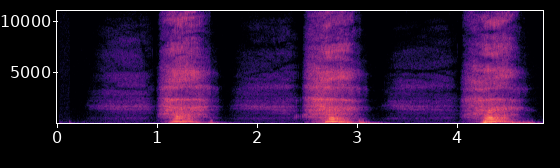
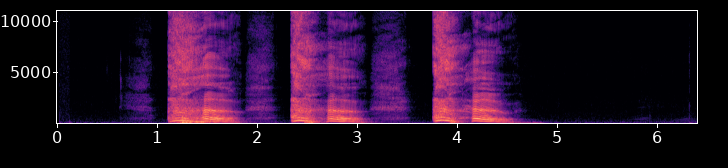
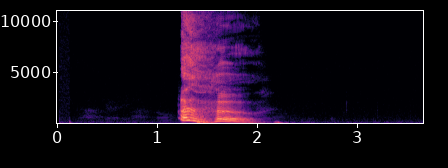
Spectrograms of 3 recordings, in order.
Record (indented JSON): {
  "exhalation_length": "4.9 s",
  "exhalation_amplitude": 9509,
  "exhalation_signal_mean_std_ratio": 0.42,
  "three_cough_length": "6.4 s",
  "three_cough_amplitude": 16370,
  "three_cough_signal_mean_std_ratio": 0.46,
  "cough_length": "3.7 s",
  "cough_amplitude": 22455,
  "cough_signal_mean_std_ratio": 0.3,
  "survey_phase": "beta (2021-08-13 to 2022-03-07)",
  "age": "65+",
  "gender": "Male",
  "wearing_mask": "No",
  "symptom_headache": true,
  "smoker_status": "Never smoked",
  "respiratory_condition_asthma": false,
  "respiratory_condition_other": false,
  "recruitment_source": "Test and Trace",
  "submission_delay": "1 day",
  "covid_test_result": "Positive",
  "covid_test_method": "RT-qPCR",
  "covid_ct_value": 28.3,
  "covid_ct_gene": "ORF1ab gene",
  "covid_ct_mean": 31.0,
  "covid_viral_load": "66 copies/ml",
  "covid_viral_load_category": "Minimal viral load (< 10K copies/ml)"
}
